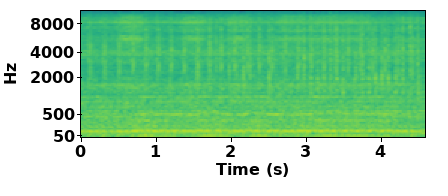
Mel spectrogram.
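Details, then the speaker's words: 1968 Ford Mustang V8, parked about 20 years, at its first idle: fast, light top-end ticking over a steady low rumble, otherwise running well. Cause of the tick is unknown. "I haven't heard my car running 20 years she sounds good too oh man that's awesome oh oh boy that's so awesome she got the old Ticky Ticky Ticky"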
